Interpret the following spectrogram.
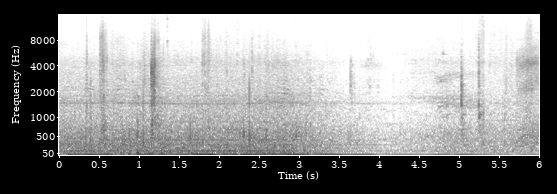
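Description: Footsteps with a few sharp knocks and clinks of metal bistro chairs being picked up and carried, over a steady low hum. About halfway the hum stops and it turns quieter, with one more knock near the end.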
